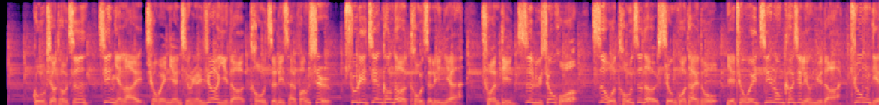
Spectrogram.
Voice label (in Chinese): 男 品牌宣传; Keep; 腾讯自选股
